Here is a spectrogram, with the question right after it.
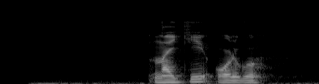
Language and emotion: Russian, neutral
